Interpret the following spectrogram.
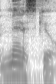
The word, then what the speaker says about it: minuscule: them uh very minis minuscal how do you say that word uh minuscule there you go thank you not not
